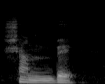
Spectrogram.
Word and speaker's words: شنبه: مثلا شنبه، نون تبدیل به میم میشه شنبه، برای اینکه بتونیم آسان‌تر کلمات رو تلفظ کنیم.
